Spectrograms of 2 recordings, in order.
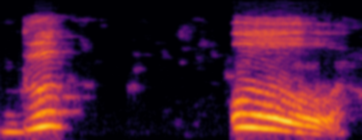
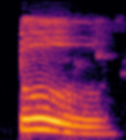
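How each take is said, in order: First: The two sounds are said separately, apart. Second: The two sounds run together quickly as one. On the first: "the B L has the two sounds" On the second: "when I blend them together, they sound bull"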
